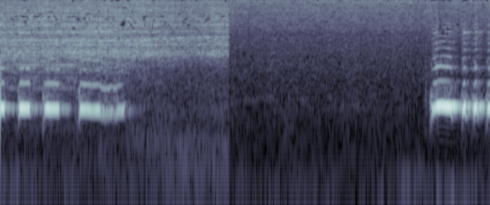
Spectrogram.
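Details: Female zebra dove of the Bangkok type calling to a male, used as a lure recording: three bright stuttered coos with a rising tail, a hissy background that cuts to silence, then a dense closing run of coos.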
